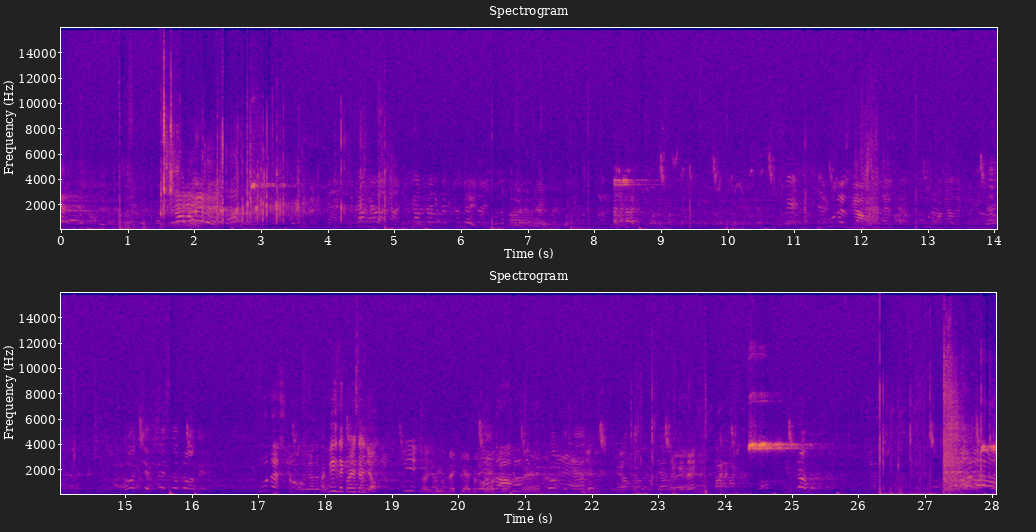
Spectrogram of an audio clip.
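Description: A football is kicked with dull thumps.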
